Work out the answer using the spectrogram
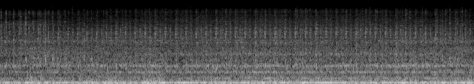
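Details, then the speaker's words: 1970 Ford F100 V8 with Holley Sniper EFI, idling while warming up around 138–160 degrees: rough puffing tick over low rumble; exhaust leak at idle, engine later stalled at 160. "much much much more better now you can really hear the exhaust leak what the heck guys come on in check this out"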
